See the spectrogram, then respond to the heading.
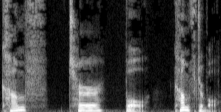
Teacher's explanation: >> Yes, many people say comfortable with four syllables, but native speakers usually say comfortable with three syllables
